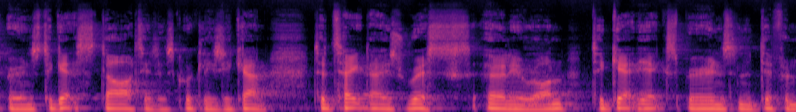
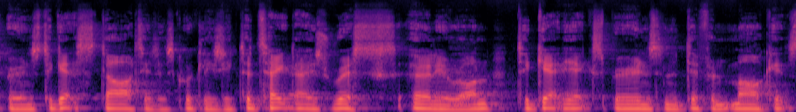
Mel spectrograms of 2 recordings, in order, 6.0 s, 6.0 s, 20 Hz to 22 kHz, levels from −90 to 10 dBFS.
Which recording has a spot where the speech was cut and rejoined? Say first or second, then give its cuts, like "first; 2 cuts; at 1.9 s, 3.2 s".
second; 1 cut; at 1.8 s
